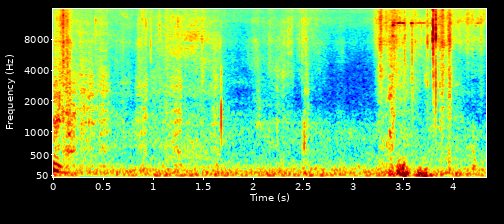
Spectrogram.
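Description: Footsteps and rustling on rough dry grass, with a few faint clicks and a louder scuffle about three and a half seconds in.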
